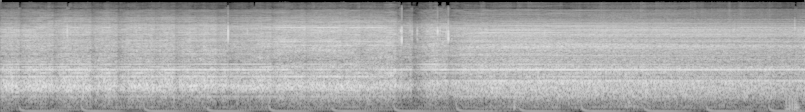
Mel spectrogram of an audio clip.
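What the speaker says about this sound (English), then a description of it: "you might zap it a little bit with the heat gun" A heat gun blows a loud, steady roaring hiss at close range while warming adhesive tape inside a Camaro, with a faint rhythmic low thumping running beneath it.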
